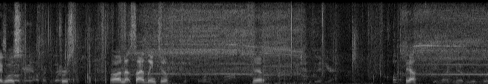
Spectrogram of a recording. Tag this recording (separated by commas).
Speech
